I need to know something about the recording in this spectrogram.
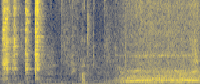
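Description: Planetary dough mixer with a hook attachment starting up to mix dry flour, yeast and sugar: a few knocks in the first second, then a little over two seconds in the motor whine rises in pitch and settles into a steady run.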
